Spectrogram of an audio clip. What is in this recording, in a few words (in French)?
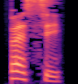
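"passé", French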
